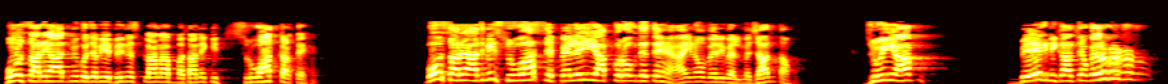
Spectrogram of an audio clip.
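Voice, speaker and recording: A man speaking as a motivational business seminar speaker in a large hall, emphatic and repetitive, with rhetorical questions and drawn-out stresses. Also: extremely high pitch, fairly bright tone, muffled recording.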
